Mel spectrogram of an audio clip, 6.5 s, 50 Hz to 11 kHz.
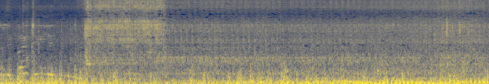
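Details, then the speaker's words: BS6 Hero Super Splendor/Glamour, about 4,014 km, after fixing a khar-khar noise from the kick-shaft pinion by raising its stopper plate: even, steady single-cylinder putter with no rattle or scraping; normal idle. "দেখো এবার কিন্তু গাড়ি কাজ করার পরে কিন্তু এই আওয়াজটা নেই।"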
